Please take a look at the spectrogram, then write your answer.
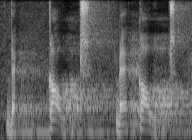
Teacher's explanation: So instead of vowel, when the back and out will come together, this k will go towards the next word and it will be pronounced as back, out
